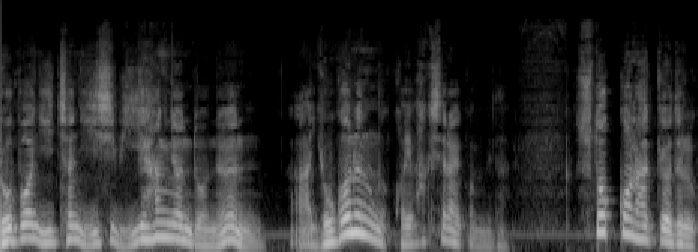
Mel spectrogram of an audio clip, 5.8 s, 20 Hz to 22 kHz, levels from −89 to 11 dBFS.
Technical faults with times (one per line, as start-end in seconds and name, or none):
2.51-3.95 drift correction step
